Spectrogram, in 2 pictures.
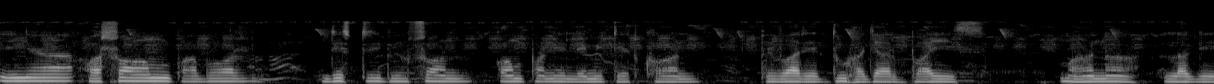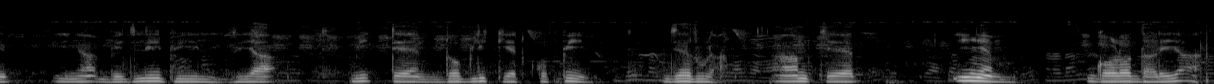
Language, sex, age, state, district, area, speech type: Santali, male, 30-45, West Bengal, Dakshin Dinajpur, rural, read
